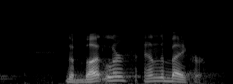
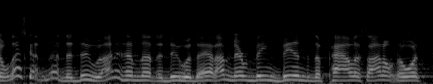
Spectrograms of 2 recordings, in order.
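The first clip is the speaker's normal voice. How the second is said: raised, fast, defensive protest, mildly hammed; dismissive brush-off; 6 semitones higher, faster than usual. Preacher voicing someone who wants no part of it, a touch of defensive whine. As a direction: shrug it off as none of your business.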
